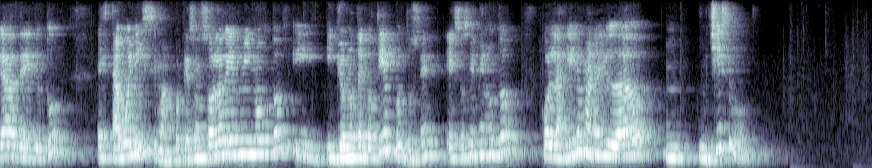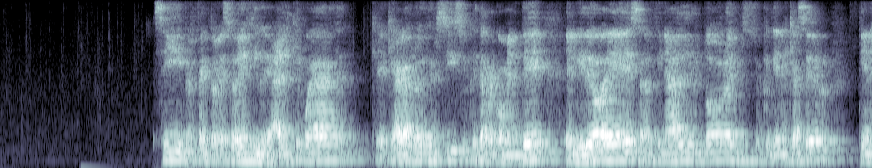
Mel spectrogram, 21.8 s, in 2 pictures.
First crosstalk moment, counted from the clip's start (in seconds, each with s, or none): none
